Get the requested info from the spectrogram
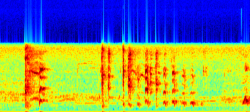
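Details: Child copying grandma's coughing: two sharp coughs, then a quick run of short, dry coughing bursts in a small room.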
